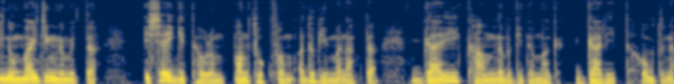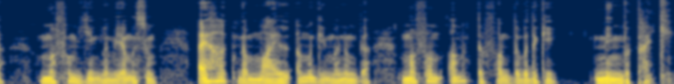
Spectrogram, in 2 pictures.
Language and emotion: Manipuri, sad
